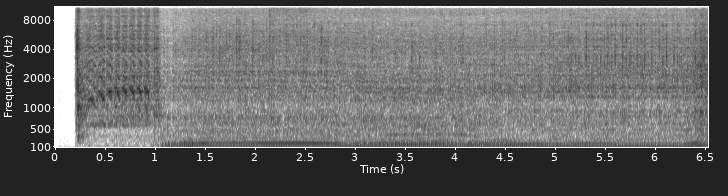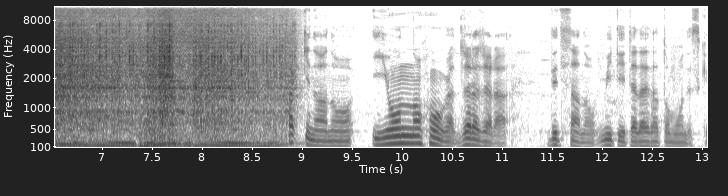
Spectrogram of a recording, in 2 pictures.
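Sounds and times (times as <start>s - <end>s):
engine idling with rattling: 0.2s - 9.0s.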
